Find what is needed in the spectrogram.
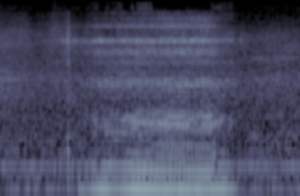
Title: Snoring. And the winner 🏆 is ..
